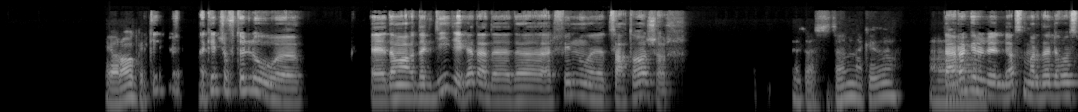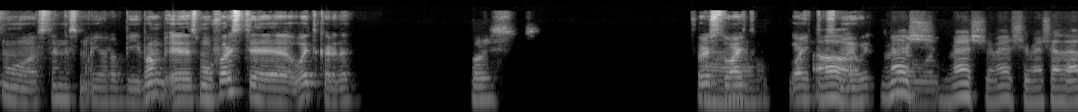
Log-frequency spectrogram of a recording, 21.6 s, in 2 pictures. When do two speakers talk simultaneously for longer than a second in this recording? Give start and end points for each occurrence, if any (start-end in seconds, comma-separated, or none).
18.9-20.2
